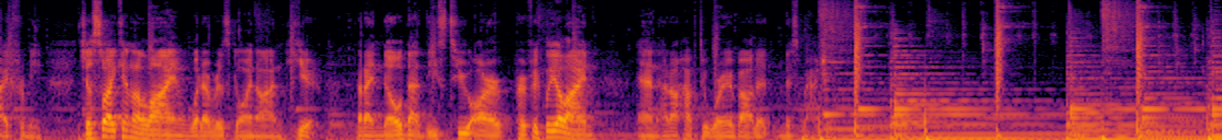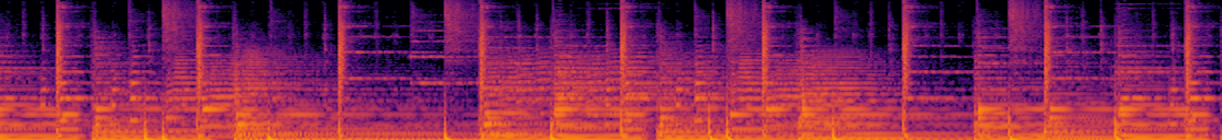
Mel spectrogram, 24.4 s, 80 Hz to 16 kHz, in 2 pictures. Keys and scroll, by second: 8.6-9.4 typing, 15.9 ctrl+alt+shift+c, 17.2-18.5 typing, 20.4 w, 20.6 space.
